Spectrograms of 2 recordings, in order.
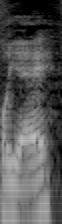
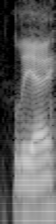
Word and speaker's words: Lille: I think it's Lille. Lille, yeah. I'll say I know it's not Lily, like it's because I've heard what it is, but I also just forget because I'm an American.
